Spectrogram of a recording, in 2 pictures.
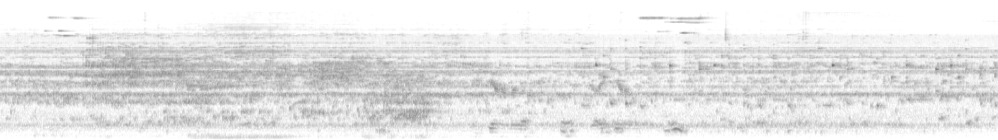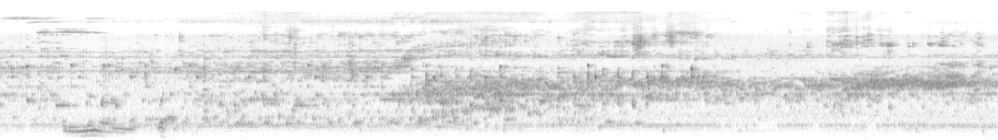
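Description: A convoy of vehicles drives slowly past, engines humming and tyres rolling on the road.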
